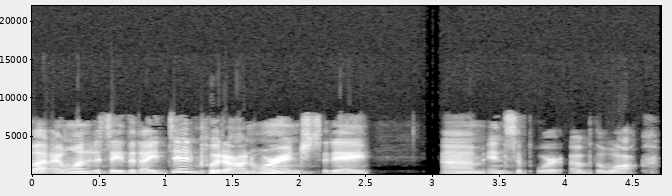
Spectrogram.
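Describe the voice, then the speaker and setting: A woman's unremarkable speaking voice, fairly low in pitch, with ordinary pitch variation and a moderate pace. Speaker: family vlogger. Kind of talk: casual vlog narration.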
